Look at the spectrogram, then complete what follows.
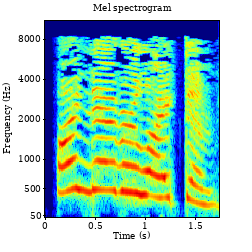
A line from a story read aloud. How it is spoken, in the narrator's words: he shouted back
